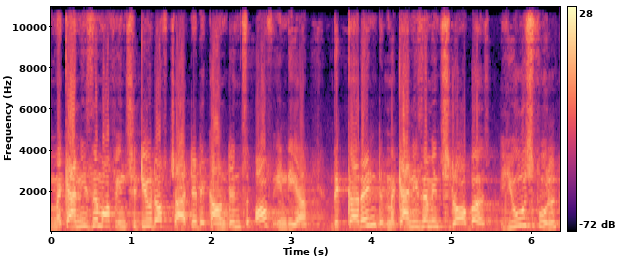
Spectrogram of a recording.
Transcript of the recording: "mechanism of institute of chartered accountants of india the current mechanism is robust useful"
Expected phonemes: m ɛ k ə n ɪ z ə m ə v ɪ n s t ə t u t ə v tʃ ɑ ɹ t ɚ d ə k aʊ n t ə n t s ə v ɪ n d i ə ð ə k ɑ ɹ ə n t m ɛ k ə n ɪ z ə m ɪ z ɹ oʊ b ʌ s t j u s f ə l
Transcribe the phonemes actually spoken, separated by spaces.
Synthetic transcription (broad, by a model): m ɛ k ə n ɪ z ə m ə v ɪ n s t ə t u t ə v tʃ ɑ ɹ t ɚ d ə k aʊ n t ə n t s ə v ɪ n d i ə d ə k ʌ ɹ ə n t m ɛ k ə n ɪ z ə m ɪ s ɹ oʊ b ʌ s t j u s f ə l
